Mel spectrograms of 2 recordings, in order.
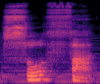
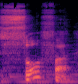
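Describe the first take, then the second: First: The stress is on the last syllable. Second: The stress is on the first syllable. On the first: "oxítona" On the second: "então seria paroxítona"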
